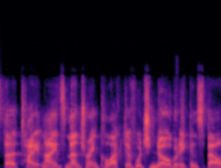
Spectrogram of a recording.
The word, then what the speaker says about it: Titanides: So it's the Titanides Mentoring Collective, which nobody can spell.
